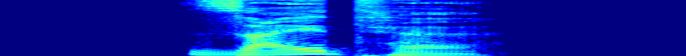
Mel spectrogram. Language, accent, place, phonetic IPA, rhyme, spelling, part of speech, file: German, Germany, Berlin, [ˈzaɪ̯tə], -aɪ̯tə, seihte, verb, De-seihte.ogg
- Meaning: inflection of seihen: 1. first/third-person singular preterite 2. first/third-person singular subjunctive II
